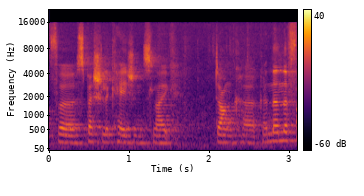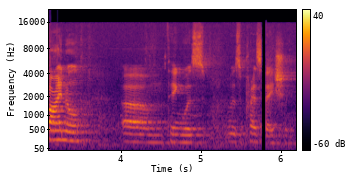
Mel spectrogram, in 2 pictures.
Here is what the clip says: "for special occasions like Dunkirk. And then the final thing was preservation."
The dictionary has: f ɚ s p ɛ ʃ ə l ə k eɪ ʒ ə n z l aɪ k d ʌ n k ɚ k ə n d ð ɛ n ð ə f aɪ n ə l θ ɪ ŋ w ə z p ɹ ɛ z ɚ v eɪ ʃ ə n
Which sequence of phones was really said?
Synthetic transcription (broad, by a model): f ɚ s p ɛ ʃ ə l ə k eɪ ʒ ə n z l aɪ k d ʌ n k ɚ k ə n ð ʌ n ð ə f aɪ n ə l θ ɪ ŋ w ə z p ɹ ɛ z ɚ v eɪ ʃ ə n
